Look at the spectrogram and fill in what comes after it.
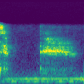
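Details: Demonstration of how a child who stammers might prolong sounds; stuttering prolongation.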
